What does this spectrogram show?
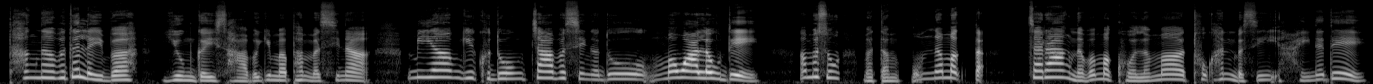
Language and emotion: Manipuri, disgusted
